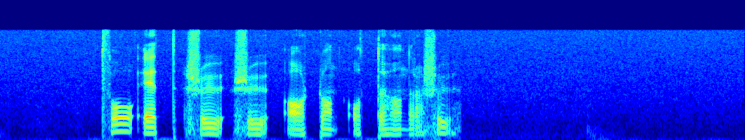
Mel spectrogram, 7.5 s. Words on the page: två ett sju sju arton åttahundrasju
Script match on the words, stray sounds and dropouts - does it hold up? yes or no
yes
